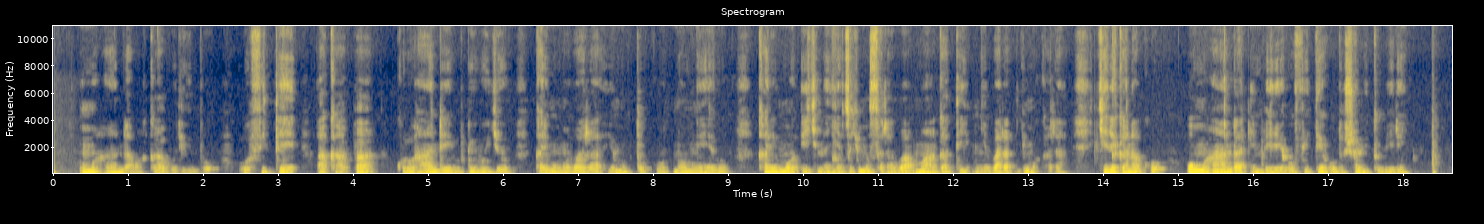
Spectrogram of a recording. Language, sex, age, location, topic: Kinyarwanda, female, 36-49, Nyagatare, government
